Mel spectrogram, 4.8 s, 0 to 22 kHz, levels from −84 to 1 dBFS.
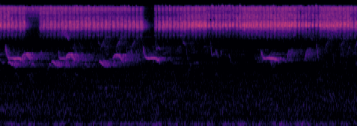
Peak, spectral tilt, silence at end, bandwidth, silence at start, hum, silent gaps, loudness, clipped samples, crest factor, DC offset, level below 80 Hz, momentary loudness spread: -18 dBFS; 3.5 dB/octave; 0 s; 19 kHz; 0 s; none; none; -31 LUFS; under 0.1%; 16 dB; under 0.1%; -78 dBFS; 6 LU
